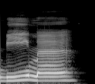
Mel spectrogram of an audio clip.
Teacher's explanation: iklab itu membalik bunyi nun sukun ke bunyi mim sambil disamarkan ya dan dengungkan.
